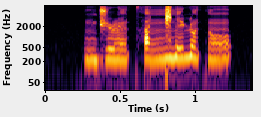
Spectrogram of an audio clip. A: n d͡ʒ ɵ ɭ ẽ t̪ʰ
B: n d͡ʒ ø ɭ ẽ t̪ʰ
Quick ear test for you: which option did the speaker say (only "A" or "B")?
A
